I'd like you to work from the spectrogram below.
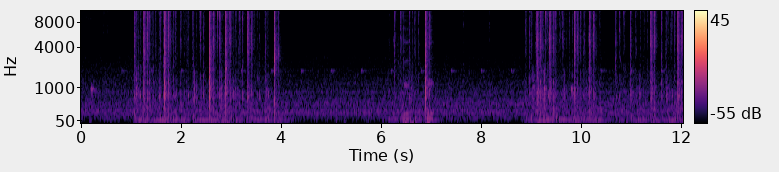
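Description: Faint typing on a computer keyboard comes in three bursts of quick, irregular keystrokes separated by quiet pauses, over low steady background hum.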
